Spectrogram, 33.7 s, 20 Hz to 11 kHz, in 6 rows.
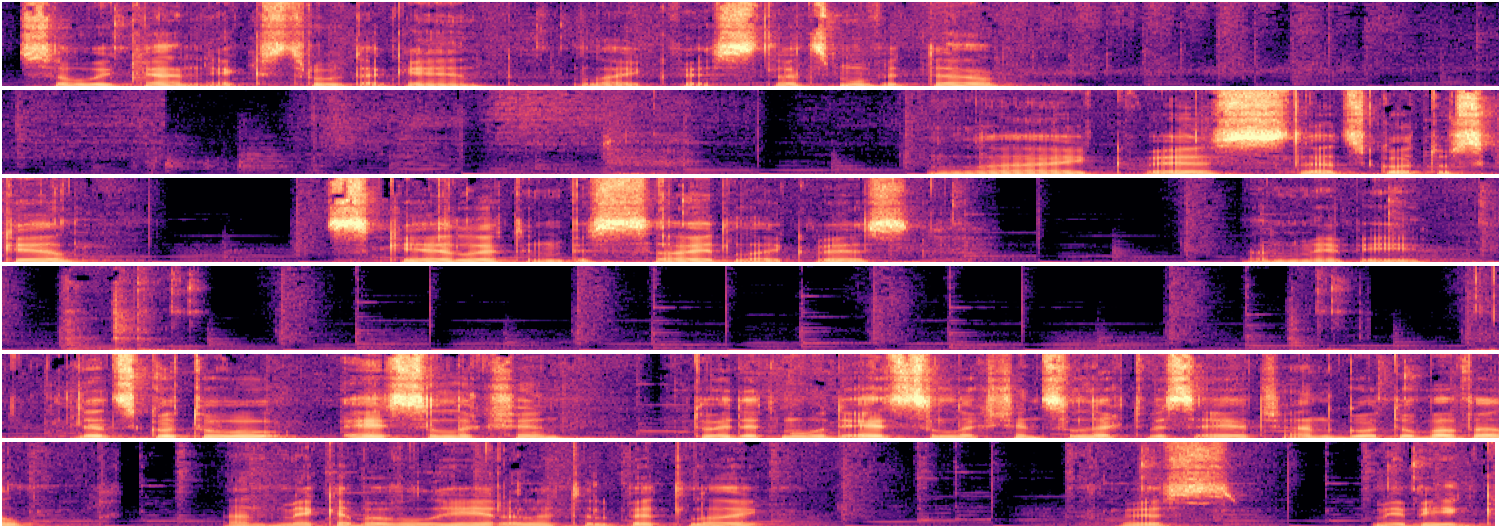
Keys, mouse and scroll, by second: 0.8 e, 2.8 click, 5.1 click, 6.2-9.3 alt+drag, 11.0-12.6 drag, 14.8-15.8 alt+drag, 16.8 alt+click, 17.3 Tab, 17.5 click, 17.7-18.1 scroll down 1, 18.1-20.2 alt+drag, 20.2-20.9 scroll up 3, 20.9-21.3 scroll up 2, 21.3 alt+click, 22.0 Tab, 22.7 2, 22.9 click, 27.6 click, 33.2-33.6 drag.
